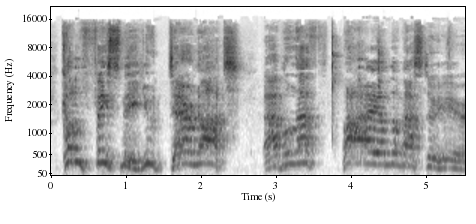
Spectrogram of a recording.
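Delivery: shouting. A player's character yells toward the Aboleth to distract him, yelling a challenge. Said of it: "I'm going to yell towards him".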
